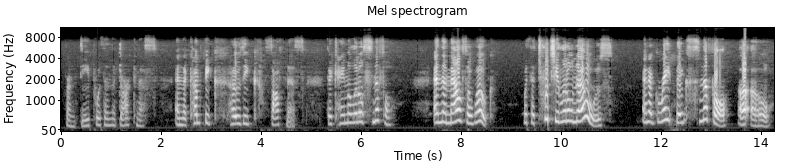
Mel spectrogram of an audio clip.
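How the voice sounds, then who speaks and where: A woman teacher reading a storybook aloud to small children, expressive and slow. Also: high voice. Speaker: preschool teacher. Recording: dull lo-fi sound.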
